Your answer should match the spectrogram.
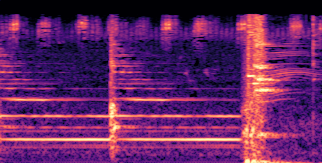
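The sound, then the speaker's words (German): A bell rings with a sustained metallic tone, struck again partway through, then a sharper, louder wooden-sounding clack near the end, a repeating tune made by a white horse walking slowly up a hillside in the Little Red Hills above Darlington. Fairly loud, with no voices. “Dong, dong, klack. In den Little Red Hills über Darlington war eine seltsame Melodie zu hören.”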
